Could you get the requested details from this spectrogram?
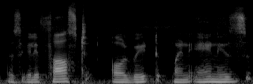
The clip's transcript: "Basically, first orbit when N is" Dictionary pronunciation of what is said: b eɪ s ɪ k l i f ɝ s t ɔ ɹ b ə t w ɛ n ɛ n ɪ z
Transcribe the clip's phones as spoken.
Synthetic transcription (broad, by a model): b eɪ s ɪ k l i f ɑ s t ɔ l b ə t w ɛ n ɛ n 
